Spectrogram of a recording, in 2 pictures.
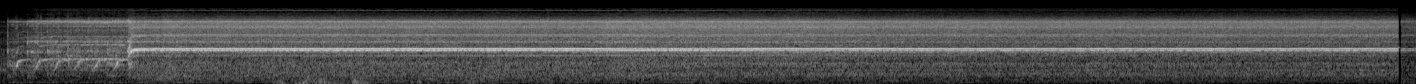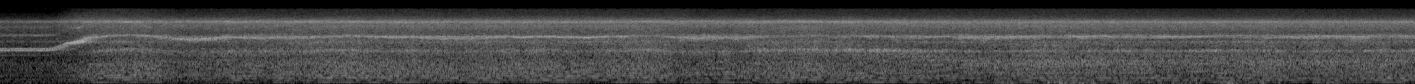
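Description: Yuneec H920 hexacopter's six electric motors and propellers spinning up. A whine climbs in the first second, then holds one steady high pitch while the drone idles on the ground. About halfway through, the pitch rises sharply as it lifts off, and the whine wavers slightly as it hovers.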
